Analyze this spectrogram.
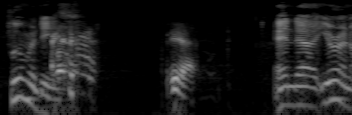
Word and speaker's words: Plumides: plumides plumides plumides okay actually the Greek the Greek pronunciation is plumides ah and so so we just kind of we just say it with a sou accent plumides plumides yeah and uh you're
